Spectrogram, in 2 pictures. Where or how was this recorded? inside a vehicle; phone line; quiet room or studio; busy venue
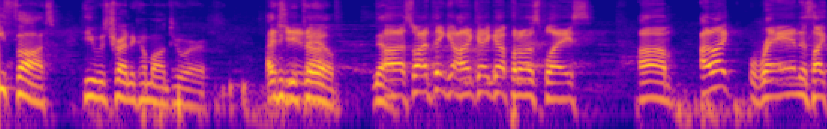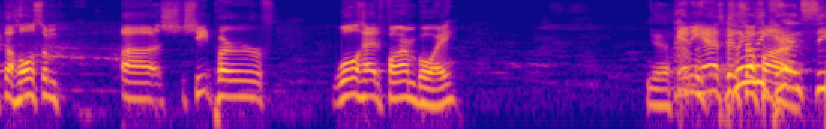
busy venue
